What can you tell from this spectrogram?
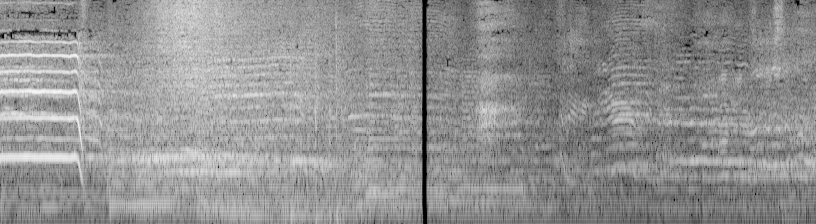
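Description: A crowd shouts and cheers loudly and continuously for several seconds, their overlapping voices mixed with sustained musical tones and a brief sliding pitch early on.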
